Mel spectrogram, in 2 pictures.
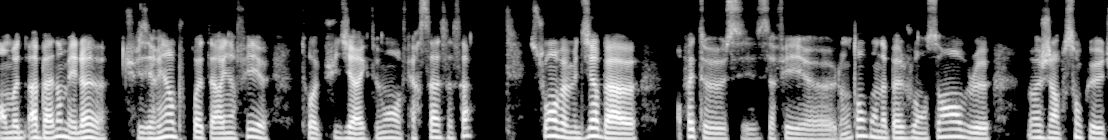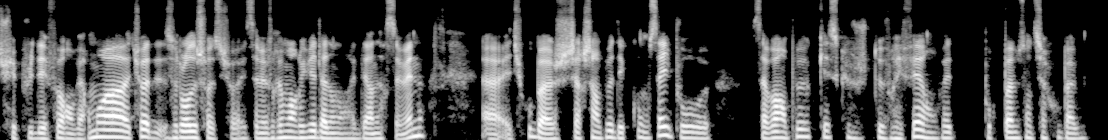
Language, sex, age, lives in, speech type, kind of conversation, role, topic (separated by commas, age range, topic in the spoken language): French, male, 20-24, France, conversation, advice, user, Pourquoi est-ce que je me sens coupable quand je prends du temps pour moi ?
